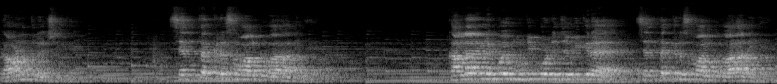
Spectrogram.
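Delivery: usual speaking voice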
